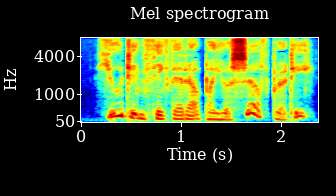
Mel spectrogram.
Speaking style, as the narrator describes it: said young Bingo, in a hushed sort of voice

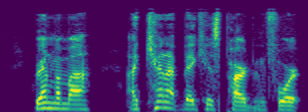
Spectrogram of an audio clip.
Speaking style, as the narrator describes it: I stopped suddenly, for I felt the next word refused to come for the tears that were choking me

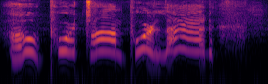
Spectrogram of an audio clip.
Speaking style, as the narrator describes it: with woe and dismay in their faces, exclaiming

